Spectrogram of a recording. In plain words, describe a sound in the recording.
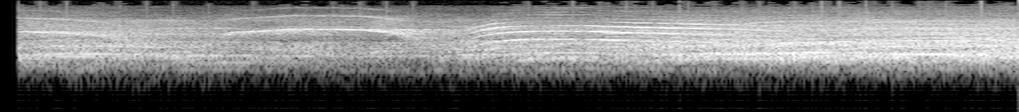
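Members of a crowd whistle shrilly.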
